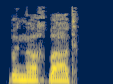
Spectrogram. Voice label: "benachbart", German; adjectives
